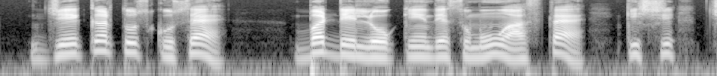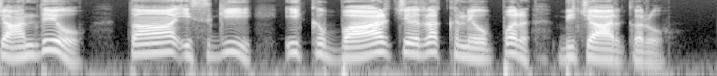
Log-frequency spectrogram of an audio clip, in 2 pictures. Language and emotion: Dogri, neutral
